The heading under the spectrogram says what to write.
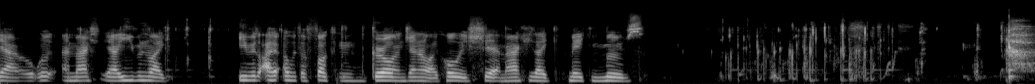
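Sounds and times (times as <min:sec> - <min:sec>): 
speech: 0:00.0 - 0:06.5, 0:07.2 - 0:08.6
person slurping and gulping lemon water: 0:01.6 - 0:02.3, 0:07.0 - 0:10.3.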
